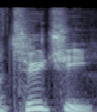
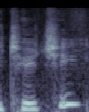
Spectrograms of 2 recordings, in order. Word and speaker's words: Tucci: Oh, Tucci. Yeah, Tucci.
